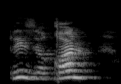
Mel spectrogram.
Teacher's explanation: huruf ro ini dibaca tipis karena berharokat kasroh. Tarkik ini membuat bacaan terdengar lembut dan sesuai dengan aturan tajwidnya.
